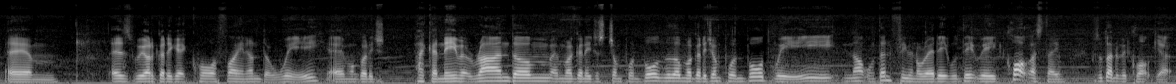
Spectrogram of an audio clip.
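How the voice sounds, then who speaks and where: A man's voice: mid-range voice, fairly even intonation, fairly quick, few pauses, faint music behind. Chatty Scottish man commentating. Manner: chatty, lots of fillers and restarts. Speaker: race commentator. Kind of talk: live sim racing stream commentary.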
